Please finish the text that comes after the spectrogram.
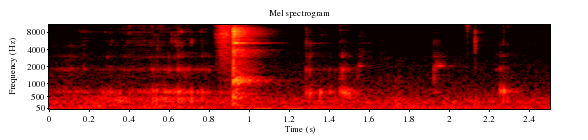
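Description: A person drinks beer from a glass, emptying it as a party trick: one sharp clink or gulp stands out, followed by a few soft, brief swallowing and sipping noises against a quiet background hum, with no talking.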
